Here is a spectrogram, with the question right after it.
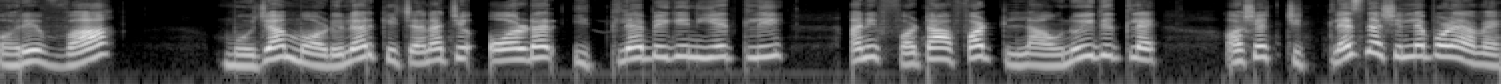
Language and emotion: Goan Konkani, surprised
